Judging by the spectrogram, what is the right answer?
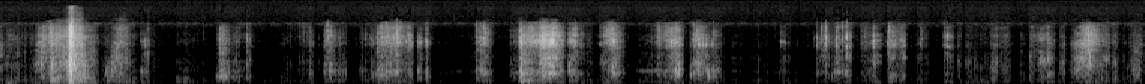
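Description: Handling noise: scattered soft rustles and scrapes of fabric and skin against the phone while it is moved close over the arm, with one sharp click about half a second in.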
